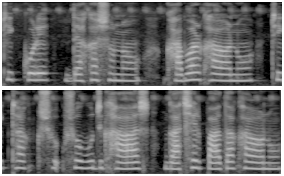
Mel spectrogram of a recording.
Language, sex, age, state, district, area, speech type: Bengali, female, 18-30, West Bengal, South 24 Parganas, rural, spontaneous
